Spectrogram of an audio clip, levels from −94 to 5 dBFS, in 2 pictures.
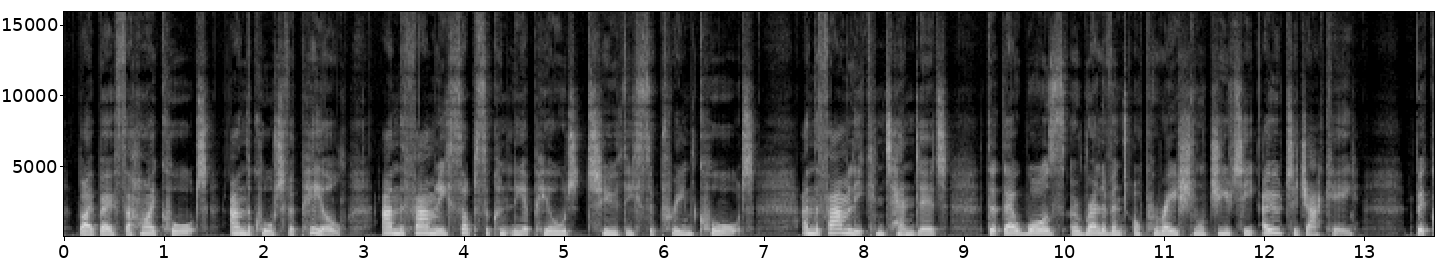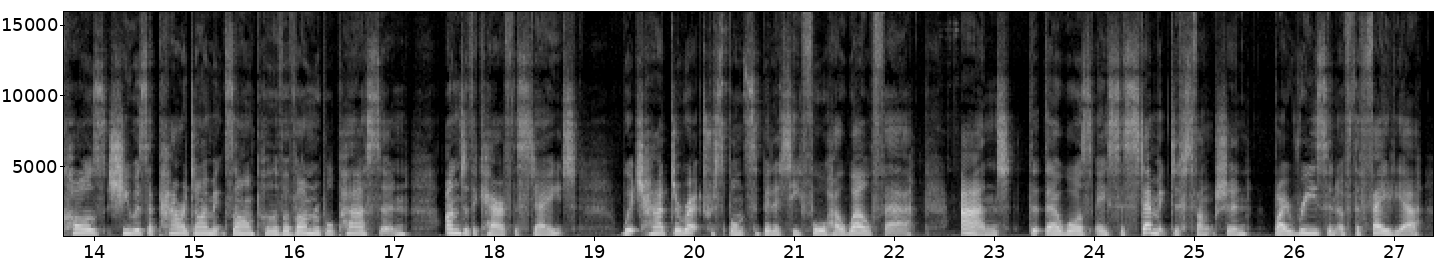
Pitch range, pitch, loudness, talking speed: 215-255 Hz, 230 Hz, -20 LUFS, 150 wpm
